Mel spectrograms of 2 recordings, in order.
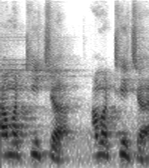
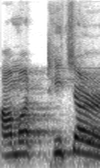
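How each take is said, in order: First: "টিচার" ending in "cha", r dropped; silent final r. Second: "টিচার" with the final r fully pronounced; sounded final r. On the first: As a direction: let "টিচার" end on an open "ah". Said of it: "আর উচ্চারণ silent হয়ে যায়". ("টিচার" এর শেষের "র" প্রায় অনুচ্চারিত) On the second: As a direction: hold the r at the end of "টিচার". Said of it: "টিচার বলা দরকার নাই". ("টিচার" এর শেষের "র" স্পষ্ট উচ্চারণ) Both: Shown as a demonstration.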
